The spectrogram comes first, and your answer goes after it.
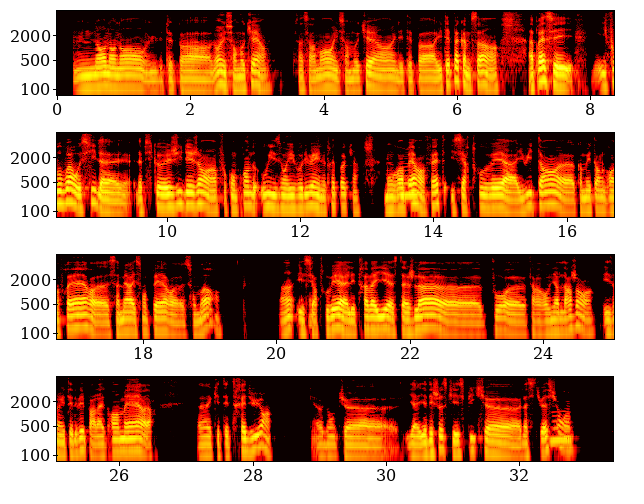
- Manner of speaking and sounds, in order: other background noise
- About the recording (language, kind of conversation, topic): French, podcast, Comment conciliez-vous les traditions et la liberté individuelle chez vous ?
- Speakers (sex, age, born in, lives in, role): female, 35-39, France, France, host; male, 40-44, France, France, guest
